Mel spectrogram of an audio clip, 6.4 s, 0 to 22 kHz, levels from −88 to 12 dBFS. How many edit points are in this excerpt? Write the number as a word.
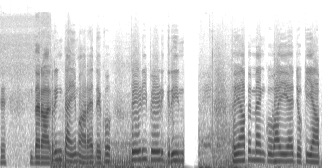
two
